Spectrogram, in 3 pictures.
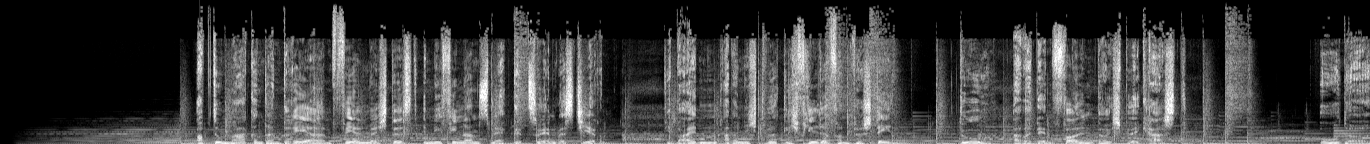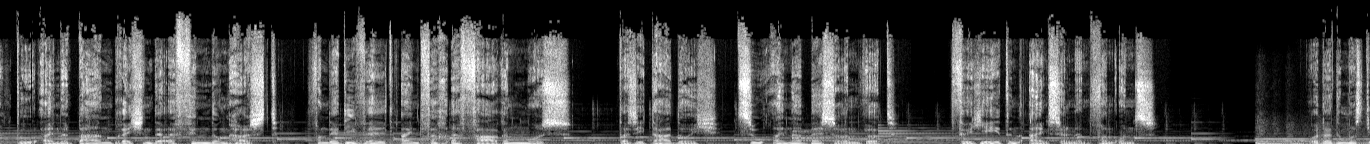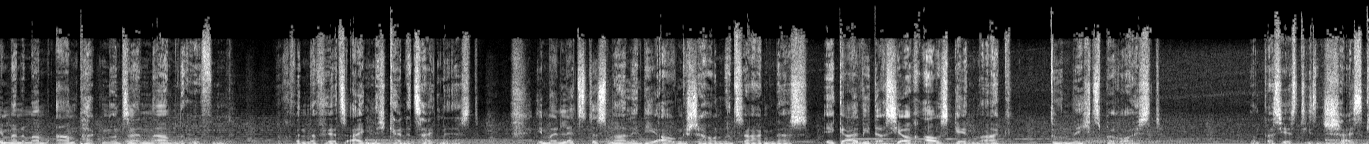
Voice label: Presenter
